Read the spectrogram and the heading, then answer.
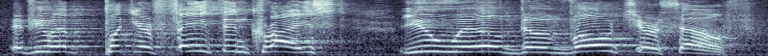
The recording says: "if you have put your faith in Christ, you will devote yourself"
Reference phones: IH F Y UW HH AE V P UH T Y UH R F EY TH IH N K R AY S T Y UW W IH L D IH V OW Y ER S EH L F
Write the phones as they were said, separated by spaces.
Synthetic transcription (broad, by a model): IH F Y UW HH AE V P UH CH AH R F EY TH IH N K R AY S T Y UW W IH L D IH V OW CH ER S EH L F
